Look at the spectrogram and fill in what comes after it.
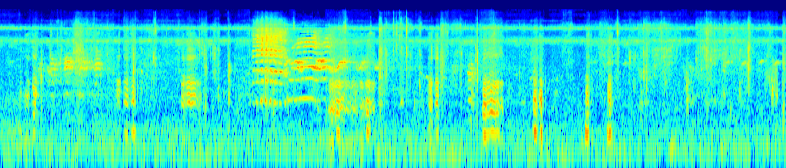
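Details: Domestic goat kept by a family, giving birth; a few strained, wavering bleats with bright harmonics near the middle, amid people talking and coaching the delivery and background music.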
